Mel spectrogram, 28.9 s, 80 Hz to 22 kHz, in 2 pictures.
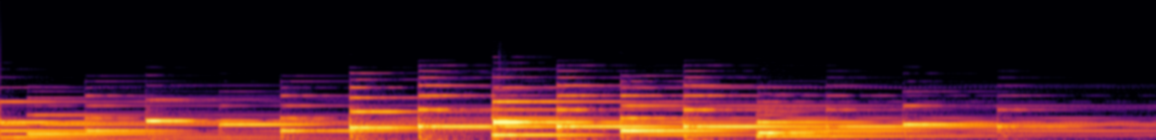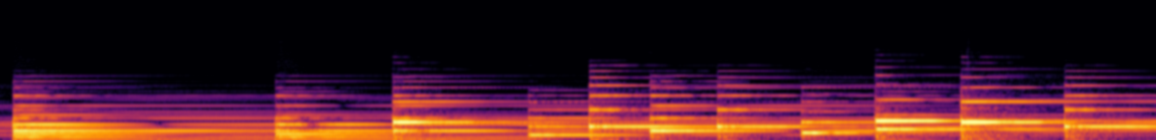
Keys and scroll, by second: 16.4 b.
